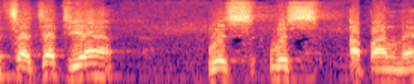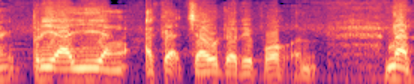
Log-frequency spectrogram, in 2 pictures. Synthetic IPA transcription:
t̪̚sad͡ʒad̥ia | wɪswɪs | ʔapaŋnɛpɾiajijaŋaɡ̥aʔd̥ʒ̥aʊhdaɾipɔ̰ɦɔ̰nna

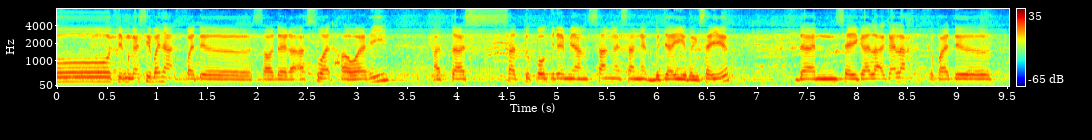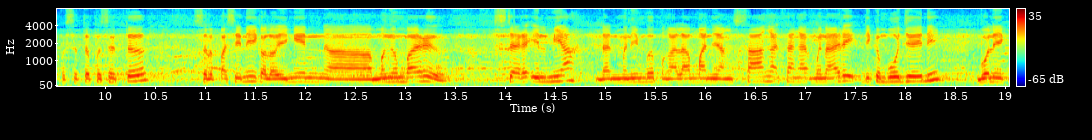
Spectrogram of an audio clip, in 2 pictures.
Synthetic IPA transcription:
ot̪imakasɪhbaɲakkːəpadasawdaɾaʔaswat̪̚hawaɾi | at̪asː | at̪upɾoɡɾamjaŋsaŋat̪̚saŋat̪̚bərd͡ʒajəbaɡisaja | dansajaɡalaʔkanlahkəpadapərsət̪əpəsərt̪ə | sələpasinikalawiŋɪnəmə̃ŋə̃mbaɾə | sə̥t͡ʃaɾaʔilmiah | danmə̃nimbəpəŋalamanjaŋsaŋat̪̚saŋat̪̚mənaɾɪʔ̚dikəmbod͡ʒəini | bolɛh

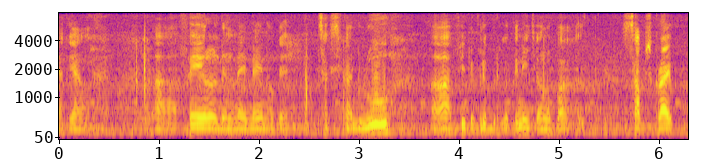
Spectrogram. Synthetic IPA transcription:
akjaŋ | əfeldanlainlainokesaksi̥kandulu | əfidioklip̚bəɾikʊt̪inid͡ʒaŋanlupa | sapskɾajp̚

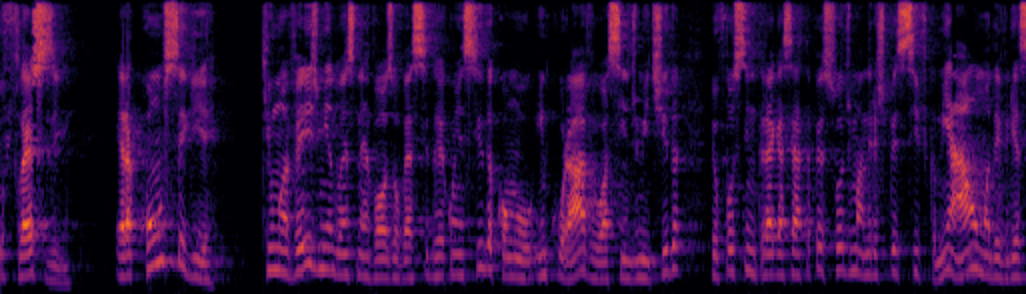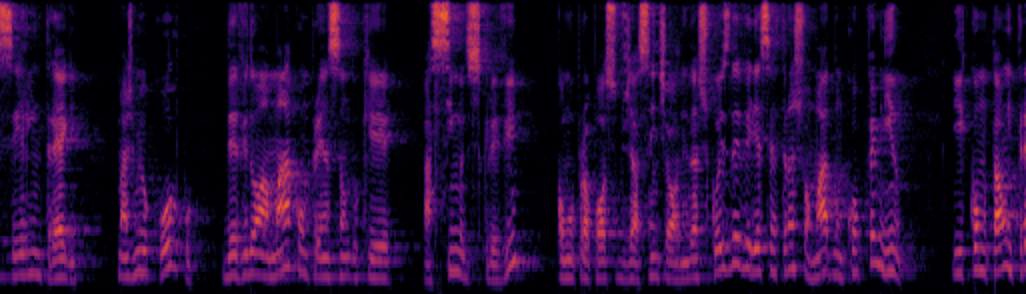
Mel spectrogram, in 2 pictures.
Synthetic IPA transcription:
ʊflɛʃzḭɡ | ɛɾɐkõseɡiɾ | kɪũmɐvejzmĩɲɐd̪uẽsɐneɾvɔzɐovɛsɪ̥sid̪ʊhekõɲesid̪ɐkõmʊĩŋkuɾavewasĩad͡ʒimit͡ʃid̪ɐewfosɪẽnt̪ɾɛɡɪasɛɾt̪ɐpesoɐd͡ʒɪmɐnejɾɐispesifi̥kɐmĩɲɐawmɐd̪eveɾiɐseɾlɪẽnt̪ɾɛɡɪ | mɐzmewkoɾpʊ | d̪evid̪ʊawɐmakõpɾiẽsɐ̃w̃d̪ʊkɪ | asĩmɐd͡ʒɪskɾevikõmʊpɾopɔzit̪ʊd͡ʒɪʒasẽnt͡ʃɪɔɾd̪ẽj̃d̪ɐskojzɐzd̪eveɾiɐseɾt̪ɾɐ̃sfoɾmad̪ɐnũkoɾpʊ̥femĩnĩnʊ | ɪkõmʊt̪awẽnt̪ɾɛ

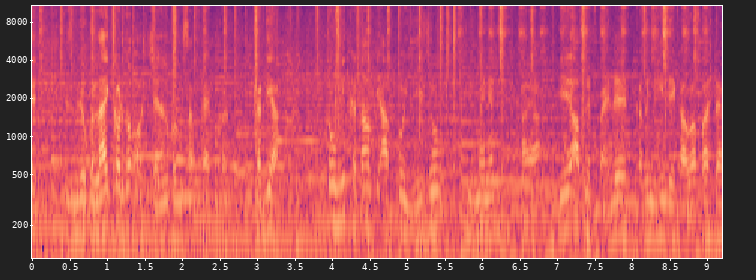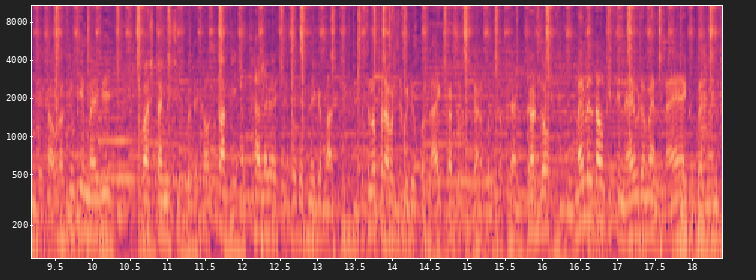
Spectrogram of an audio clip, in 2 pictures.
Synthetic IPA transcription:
e | ɪsʋiːɖijokolaːɪkːɐɾd̪oʔɔːɾt͡ʃɛːnəlkobʱisɐb̥skɾaːɪpkɐ | kɐɾd̪ijaː | t̪oʊmːiːd̪̚kɐɾt̪aɦũkiaːp̚kojed͡ʒo | t͡ʃiːzmɛ̃ːnebʱid̪ɪkʰaːja | jeaːpnepɛɦlekɐbʱinɐɦĩd̪eːkʰaɦoːɡafəɾsʈaːɪmd̪eːkʰaɦoːɡakjõːkimɛ̃bʱi | fəɾsʈaːɪmɪst͡ʃiːzkod̪eːkʰaɦũt̪okaːfiʔɐtːʃʰalɐɡaɪst͡ʃiːzkod̪eːkʰnekebaːd̪ | bɐt͡ʃlopɐɾaːʋəɾseʋiːɖijokolaːɪkːɐɾd̪oɪst͡ʃɛːnəlkobʱisɐb̥skɾaːɪpkɐɾd̪oː | mɛ̃ːmɪlt̪aːɦũkiɪsinɐjeʋiːɖijomẽnɐeeːkspɛɾmɛ̃ɳʈ

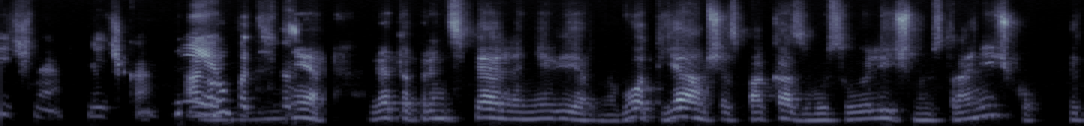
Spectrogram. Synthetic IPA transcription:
it͡ɕnəjəlʲit͡ɕkənʲɡunʲet̪ | ɛt̪əpɾʲɪnt̪sɨ̥pʲɪalʲnənʲɪvʲe̞rnəvo̞t̪javamɕaspɐkazɨvəjʊsvɐjulʲit͡ɕnʊjʊst̪ɾɐnʲit͡ɕkʊ | ɛt̪ə

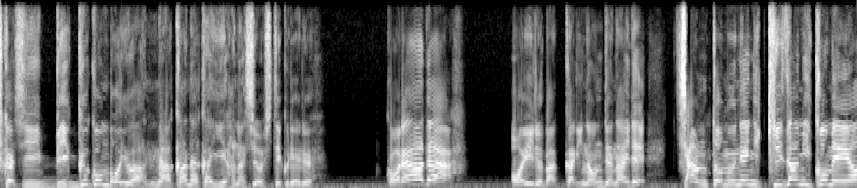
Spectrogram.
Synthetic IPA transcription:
ɕi̥kaɕibʲiɡːɯ̟kõ̞mbo̞iβanakanakaiːɦanaɕio̞ɕi̥t̪e̞kɯ̟ɾe̞ɾɯ̟ | ko̞ɾad̪a | o̞iɾɯ̟bakːaɾʲinõ̞nd̪e̞naid̪e̞t͡ɕãnt̪o̞mɯ̟ne̞ɲ̟ikʲizamʲiko̞me̞jo

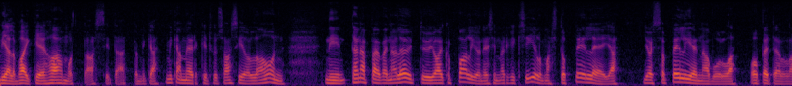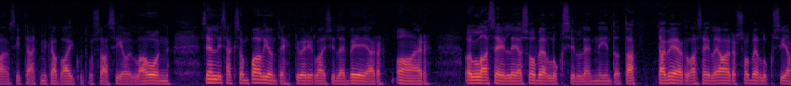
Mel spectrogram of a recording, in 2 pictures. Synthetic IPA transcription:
ʋiælʋɑikeːhɑhmot̪ːɑ̰ːssit̪æ̰ḛt̪ːæmikæmikæmerkit̪ysɑsioilːɑonniːnt̪ænæpæiʋænæløyt̪yːjoɑikɑpɑljonesimerkiksiilmɑst̪opelejæ | joisːɑpelienɑʋulːɑʔopet̪elːɑːnsit̪æet̪mikæʋɑikut̪usɑsioilːɑonsellisæksompɑljont̪eht̪yeɾilɑisilːeʋeːærɑːer | lɑseilːejɑsoʋelːuksilːenniːnt̪ot̪ɑ | t̪ɑiʋeːærlɑseilːeɑːersoʋelːuksiɑ

